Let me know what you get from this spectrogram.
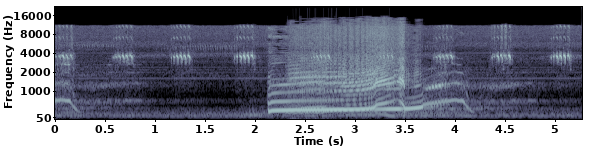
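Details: Spotted over a steady cricket pulse, a hyena at the Nkorho camera in the fenceless Sabi Sands Reserve beside Kruger, South Africa, on 08 09 2022, gives one loud, rich whoop that climbs slowly in pitch for over a second.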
